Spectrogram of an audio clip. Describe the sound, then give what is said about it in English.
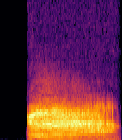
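A loud, strained groaning cry holds for about two seconds, a single sustained vocal effect with a slightly wavering, sliding pitch, cutting in abruptly and fading out at the end, with no talking. “That was the wrong scream, but we're going to go with it.”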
